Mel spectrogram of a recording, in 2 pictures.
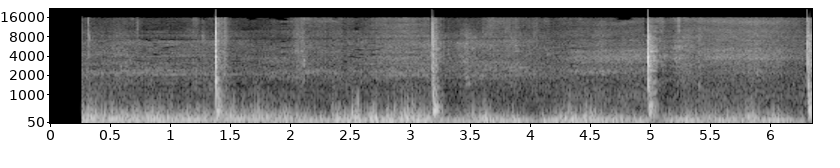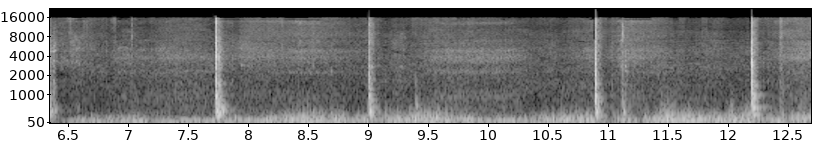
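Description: Axe blade striking a log as it is chopped through by hand: sharp, single strokes about every one and a half seconds, eight in all, two of them close together near the end. A steady low rumble runs underneath.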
